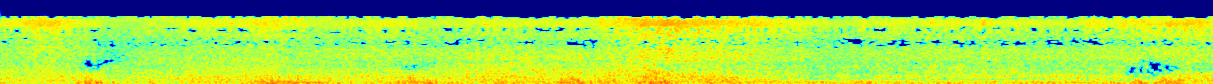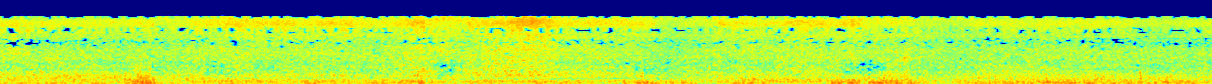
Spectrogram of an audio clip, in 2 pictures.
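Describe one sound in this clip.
Tree branches thrash and rustle in the wind.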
